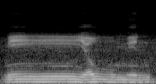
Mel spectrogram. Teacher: نون ساکن ہے، نون ساکن کے بعد یا آ رہا ہے، یہاں پہ بھی ادغام مع الغنہ ہوگا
